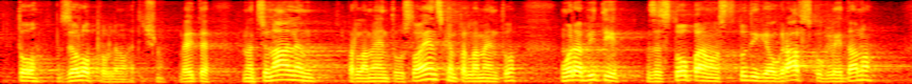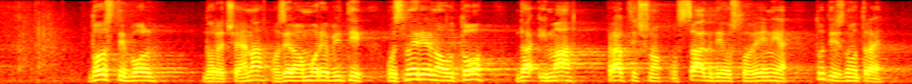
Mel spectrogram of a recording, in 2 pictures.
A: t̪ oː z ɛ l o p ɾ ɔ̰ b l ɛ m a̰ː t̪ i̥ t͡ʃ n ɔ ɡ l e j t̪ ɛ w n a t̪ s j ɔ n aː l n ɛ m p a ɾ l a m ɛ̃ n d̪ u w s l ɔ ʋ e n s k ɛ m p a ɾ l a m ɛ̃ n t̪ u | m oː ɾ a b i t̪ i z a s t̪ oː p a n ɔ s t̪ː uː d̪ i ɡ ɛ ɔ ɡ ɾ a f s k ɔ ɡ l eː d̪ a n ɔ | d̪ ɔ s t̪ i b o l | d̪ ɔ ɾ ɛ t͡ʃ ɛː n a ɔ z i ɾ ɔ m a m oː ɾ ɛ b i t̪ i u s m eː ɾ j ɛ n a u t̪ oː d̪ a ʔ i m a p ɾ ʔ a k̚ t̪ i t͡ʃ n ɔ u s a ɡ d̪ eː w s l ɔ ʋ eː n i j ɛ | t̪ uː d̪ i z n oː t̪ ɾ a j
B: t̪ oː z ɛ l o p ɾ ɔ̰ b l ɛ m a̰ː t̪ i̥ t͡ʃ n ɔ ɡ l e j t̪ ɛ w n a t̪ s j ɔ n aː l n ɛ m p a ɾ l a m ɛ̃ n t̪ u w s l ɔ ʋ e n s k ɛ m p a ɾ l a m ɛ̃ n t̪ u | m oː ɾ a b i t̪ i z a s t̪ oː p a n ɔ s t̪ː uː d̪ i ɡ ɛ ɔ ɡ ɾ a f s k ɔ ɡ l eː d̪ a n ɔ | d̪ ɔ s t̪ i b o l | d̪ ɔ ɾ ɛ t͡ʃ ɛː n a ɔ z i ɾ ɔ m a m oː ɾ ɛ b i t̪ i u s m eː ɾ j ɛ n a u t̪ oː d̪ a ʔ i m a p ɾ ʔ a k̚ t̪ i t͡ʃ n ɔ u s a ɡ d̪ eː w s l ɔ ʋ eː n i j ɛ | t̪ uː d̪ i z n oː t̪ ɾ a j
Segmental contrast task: B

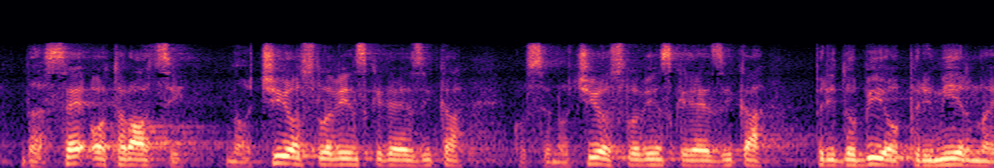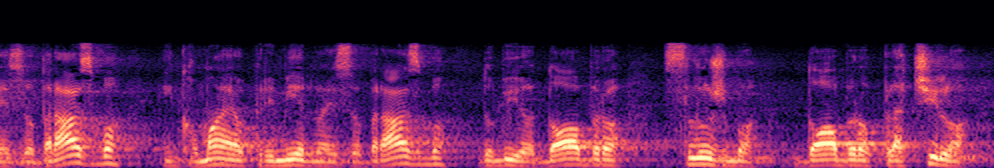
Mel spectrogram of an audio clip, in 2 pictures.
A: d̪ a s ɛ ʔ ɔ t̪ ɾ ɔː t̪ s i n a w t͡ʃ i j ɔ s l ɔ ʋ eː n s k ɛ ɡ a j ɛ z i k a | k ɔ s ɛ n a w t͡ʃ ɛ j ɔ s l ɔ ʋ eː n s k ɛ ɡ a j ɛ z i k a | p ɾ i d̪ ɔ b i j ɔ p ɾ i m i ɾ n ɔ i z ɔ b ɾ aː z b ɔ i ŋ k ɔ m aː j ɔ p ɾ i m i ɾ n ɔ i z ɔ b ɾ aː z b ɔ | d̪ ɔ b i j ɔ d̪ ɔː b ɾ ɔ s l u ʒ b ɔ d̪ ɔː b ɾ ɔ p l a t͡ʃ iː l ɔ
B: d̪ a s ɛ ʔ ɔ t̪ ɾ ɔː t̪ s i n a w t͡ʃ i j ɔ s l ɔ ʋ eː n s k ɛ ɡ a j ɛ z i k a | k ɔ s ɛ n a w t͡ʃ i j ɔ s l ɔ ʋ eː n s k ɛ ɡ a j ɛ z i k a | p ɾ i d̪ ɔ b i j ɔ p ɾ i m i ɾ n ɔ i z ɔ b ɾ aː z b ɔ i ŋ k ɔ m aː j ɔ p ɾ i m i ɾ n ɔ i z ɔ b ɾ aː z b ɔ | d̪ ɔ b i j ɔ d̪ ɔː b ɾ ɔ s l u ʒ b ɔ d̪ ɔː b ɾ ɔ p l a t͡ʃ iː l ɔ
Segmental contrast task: B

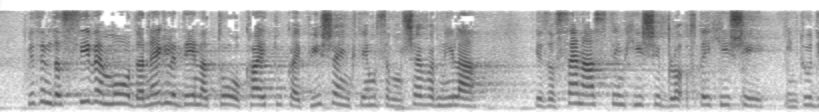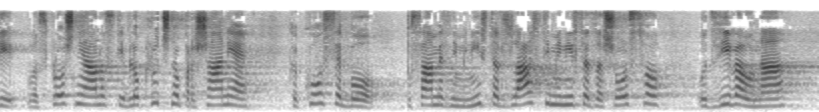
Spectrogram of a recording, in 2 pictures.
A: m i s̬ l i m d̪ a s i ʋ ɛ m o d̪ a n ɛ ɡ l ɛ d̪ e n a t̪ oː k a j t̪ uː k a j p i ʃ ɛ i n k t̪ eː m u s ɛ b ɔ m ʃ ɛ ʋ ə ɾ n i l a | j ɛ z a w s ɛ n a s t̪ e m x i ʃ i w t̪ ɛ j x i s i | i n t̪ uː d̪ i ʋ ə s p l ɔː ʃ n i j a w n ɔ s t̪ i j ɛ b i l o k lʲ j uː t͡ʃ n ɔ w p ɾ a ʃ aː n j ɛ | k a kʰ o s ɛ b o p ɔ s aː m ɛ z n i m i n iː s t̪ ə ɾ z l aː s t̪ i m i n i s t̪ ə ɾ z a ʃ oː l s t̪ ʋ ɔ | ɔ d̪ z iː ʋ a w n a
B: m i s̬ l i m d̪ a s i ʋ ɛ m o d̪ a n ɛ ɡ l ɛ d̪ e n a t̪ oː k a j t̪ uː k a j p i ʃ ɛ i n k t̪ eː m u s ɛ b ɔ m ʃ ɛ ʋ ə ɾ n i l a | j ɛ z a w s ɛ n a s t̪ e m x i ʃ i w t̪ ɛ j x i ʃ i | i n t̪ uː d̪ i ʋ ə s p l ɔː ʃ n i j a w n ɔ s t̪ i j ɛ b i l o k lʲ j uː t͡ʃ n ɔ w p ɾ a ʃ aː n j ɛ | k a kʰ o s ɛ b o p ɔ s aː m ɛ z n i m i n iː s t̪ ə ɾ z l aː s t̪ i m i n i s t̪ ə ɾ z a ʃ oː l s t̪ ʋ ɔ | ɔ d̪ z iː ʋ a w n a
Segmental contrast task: B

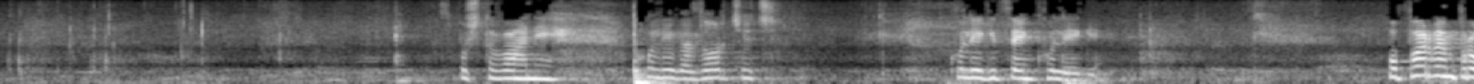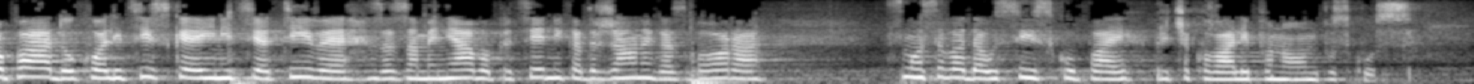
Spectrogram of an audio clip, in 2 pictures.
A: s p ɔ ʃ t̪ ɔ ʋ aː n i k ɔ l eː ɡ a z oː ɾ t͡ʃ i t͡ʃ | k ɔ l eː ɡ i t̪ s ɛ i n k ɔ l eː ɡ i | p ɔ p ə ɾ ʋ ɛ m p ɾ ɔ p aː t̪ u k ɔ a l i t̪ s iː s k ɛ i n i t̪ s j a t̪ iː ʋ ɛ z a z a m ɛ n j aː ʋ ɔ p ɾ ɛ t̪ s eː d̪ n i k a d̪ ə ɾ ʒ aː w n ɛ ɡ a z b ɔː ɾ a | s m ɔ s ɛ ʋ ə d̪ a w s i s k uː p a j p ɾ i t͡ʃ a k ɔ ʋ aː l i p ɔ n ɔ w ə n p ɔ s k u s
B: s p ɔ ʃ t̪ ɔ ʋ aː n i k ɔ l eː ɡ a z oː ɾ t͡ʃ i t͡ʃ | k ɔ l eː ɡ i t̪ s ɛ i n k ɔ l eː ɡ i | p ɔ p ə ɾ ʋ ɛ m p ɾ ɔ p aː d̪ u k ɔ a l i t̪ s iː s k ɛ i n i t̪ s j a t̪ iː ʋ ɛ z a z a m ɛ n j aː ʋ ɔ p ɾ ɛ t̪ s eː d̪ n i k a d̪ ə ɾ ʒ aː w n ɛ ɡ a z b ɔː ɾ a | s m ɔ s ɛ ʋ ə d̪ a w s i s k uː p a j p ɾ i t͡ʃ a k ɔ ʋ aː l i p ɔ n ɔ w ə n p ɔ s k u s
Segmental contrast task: B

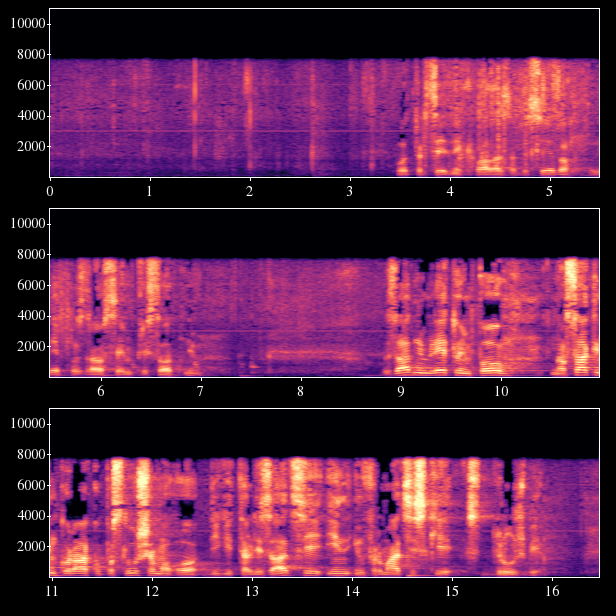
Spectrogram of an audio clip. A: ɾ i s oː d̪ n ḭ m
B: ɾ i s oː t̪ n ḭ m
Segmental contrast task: B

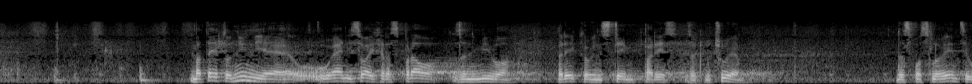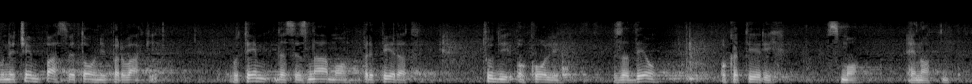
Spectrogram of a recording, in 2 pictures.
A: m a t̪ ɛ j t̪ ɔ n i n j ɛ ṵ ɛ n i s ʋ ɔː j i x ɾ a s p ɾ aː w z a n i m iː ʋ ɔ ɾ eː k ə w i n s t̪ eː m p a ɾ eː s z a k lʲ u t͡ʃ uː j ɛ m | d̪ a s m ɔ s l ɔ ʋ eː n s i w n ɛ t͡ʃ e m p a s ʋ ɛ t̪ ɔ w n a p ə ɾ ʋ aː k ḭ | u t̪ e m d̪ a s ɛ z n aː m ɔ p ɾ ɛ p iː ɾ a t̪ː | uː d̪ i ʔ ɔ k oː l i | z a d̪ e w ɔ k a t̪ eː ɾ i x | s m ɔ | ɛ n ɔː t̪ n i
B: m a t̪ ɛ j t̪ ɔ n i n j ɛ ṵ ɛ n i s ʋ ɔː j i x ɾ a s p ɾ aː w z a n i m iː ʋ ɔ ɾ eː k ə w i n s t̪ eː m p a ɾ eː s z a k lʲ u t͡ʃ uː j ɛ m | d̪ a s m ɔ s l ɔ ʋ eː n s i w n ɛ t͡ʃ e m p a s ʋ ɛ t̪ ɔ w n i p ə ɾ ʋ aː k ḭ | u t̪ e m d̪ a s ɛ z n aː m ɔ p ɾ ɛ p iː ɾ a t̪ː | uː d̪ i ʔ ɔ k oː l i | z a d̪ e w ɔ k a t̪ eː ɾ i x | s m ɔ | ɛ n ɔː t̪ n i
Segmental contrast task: B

